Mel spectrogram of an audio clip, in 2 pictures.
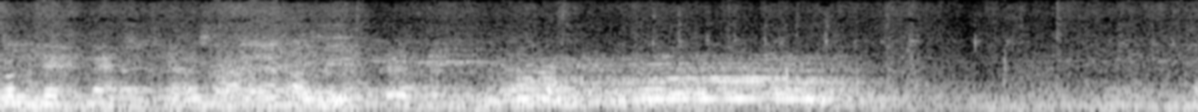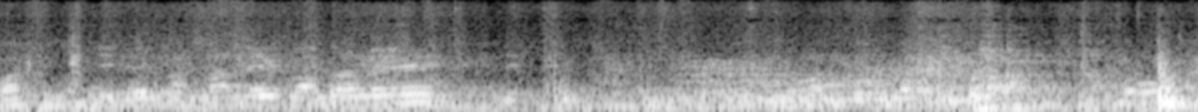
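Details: Massive, rare cattle leaving their pen; a loud, drawn-out moo swells and holds for about two seconds, then several shorter, bending moos follow, with faint background voices.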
